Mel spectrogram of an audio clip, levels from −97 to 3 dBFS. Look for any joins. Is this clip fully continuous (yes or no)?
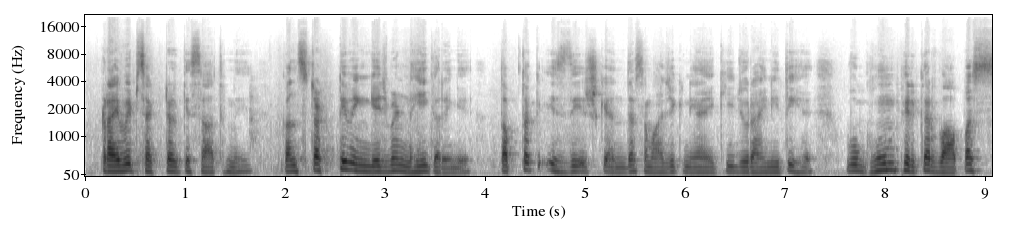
yes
